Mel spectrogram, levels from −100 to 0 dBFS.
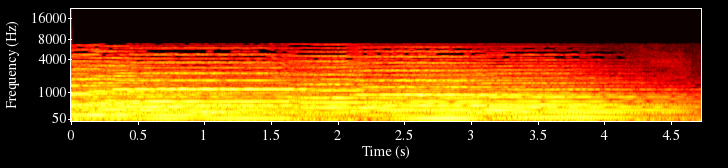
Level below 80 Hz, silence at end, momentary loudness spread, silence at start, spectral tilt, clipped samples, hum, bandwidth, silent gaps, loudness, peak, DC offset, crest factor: -26 dBFS; 0 s; 9 LU; 0 s; -7 dB/octave; under 0.1%; none; 7.2 kHz; none; -15 LUFS; 0 dBFS; under 0.1%; 14 dB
